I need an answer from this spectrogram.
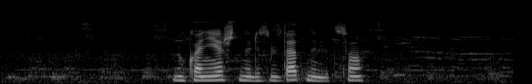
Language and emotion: Russian, neutral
